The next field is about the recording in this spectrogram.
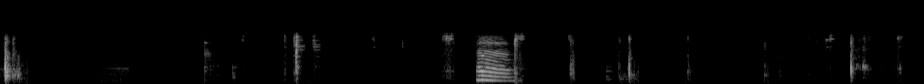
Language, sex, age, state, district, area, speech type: Bengali, female, 30-45, West Bengal, Howrah, urban, conversation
